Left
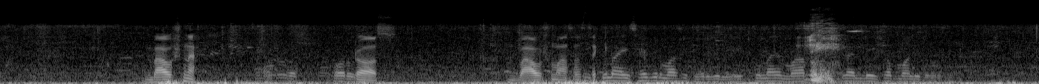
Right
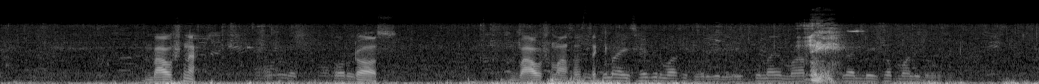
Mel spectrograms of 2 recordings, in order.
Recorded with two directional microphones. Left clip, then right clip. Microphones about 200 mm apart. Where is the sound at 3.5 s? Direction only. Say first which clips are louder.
Right 2 dB; 10° left (ahead or behind).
